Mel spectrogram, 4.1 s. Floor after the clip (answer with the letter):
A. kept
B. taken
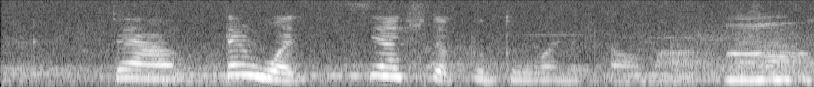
A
